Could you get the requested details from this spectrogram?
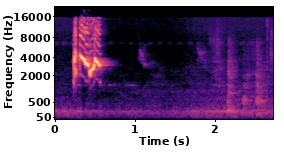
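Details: Sooty-headed bulbul singing vigorously, one quick burst of loud, bubbly whistled notes, then near silence with a low background hum and a few faint knocks.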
